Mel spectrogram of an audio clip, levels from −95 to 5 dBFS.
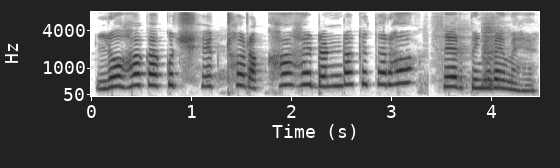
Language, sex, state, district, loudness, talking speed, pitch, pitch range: Hindi, female, Bihar, Kishanganj, -17 LUFS, 175 wpm, 365 Hz, 300-415 Hz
